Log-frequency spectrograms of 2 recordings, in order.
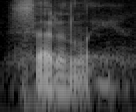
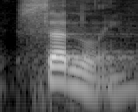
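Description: First: Breathy whisper of suddenly. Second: Said in the usual way. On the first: Shown as a demonstration. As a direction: hush it, almost unvoiced. Preacher whispers key word.

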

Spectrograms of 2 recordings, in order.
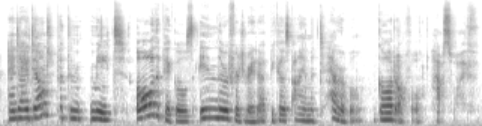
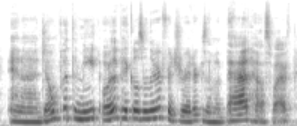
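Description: First: Put-on English accent. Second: Mississippi accent on a stage line. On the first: Actor redoing play line on request, English accent. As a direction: deliver it in stagey English accent. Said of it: "in an English accent?". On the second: Actor demonstrating her play line, Mississippi accent. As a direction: say it like a Mississippi housewife. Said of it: "now I can get into it". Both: Shown as a demonstration.

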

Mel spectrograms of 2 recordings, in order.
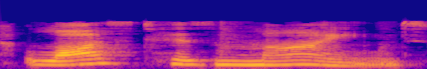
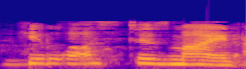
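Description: First: Lost his mind drawn out very slowly; each word of "lost his mind" spaced out and dragged; dramatic slow. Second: Said in the usual way. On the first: Real, not acted.

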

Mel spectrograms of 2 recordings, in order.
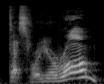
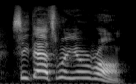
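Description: First: Said in the usual way. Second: Much higher, emphatic See, that's where you're wrong; emphatic correction. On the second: Shown as a demonstration.

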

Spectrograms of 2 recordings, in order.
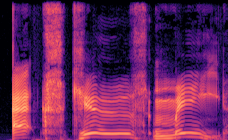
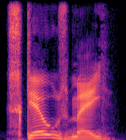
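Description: First: Drawn-out, higher and louder excuse me. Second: Said in the usual way. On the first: Acted. Dog trying to get the trolls' attention, slow loud excuse me. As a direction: finally demand their attention. Dog finally shouts to be heard.

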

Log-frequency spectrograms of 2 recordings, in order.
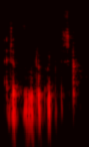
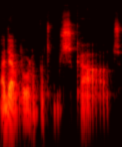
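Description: First: Soft unvoiced whisper of "I don't know what to put in scotch". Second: Lower, mock-character read of "I don't know what to put in scotch"; a hint of a gruff character saying "scotch"; lightly put-on lower voice. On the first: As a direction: breathe "scotch" out in a secretive whisper. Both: Voicing game dialogue twice.

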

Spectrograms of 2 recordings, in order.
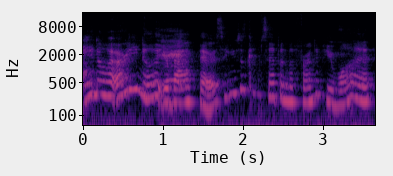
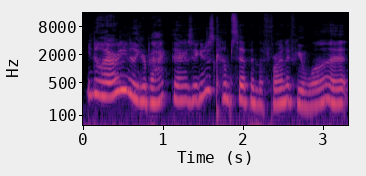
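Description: First: Soft seductive murmur; sultry narrator. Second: Seductive voice. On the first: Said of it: "I tried to do it, like, in a seductive voice too". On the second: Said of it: "in a seductive voice too". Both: Retold or imitated.

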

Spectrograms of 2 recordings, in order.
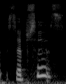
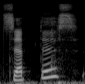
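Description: First: "sepsis" said properly, sep-sis; "sepsis" fixed, no t this time; corrected. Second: Sepsis said as "septis" with a t; "septis", a t slipped in before the final is; mispronounced. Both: Real, not acted.

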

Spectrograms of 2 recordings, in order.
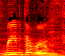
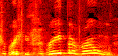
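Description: First: Said in the usual way. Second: "Read, read the room" slow, high and loud, each word leaned on; emphatic advice. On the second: Shown as a demonstration. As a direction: hammer home "read the room" like a warning to colleagues. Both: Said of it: "Read, read the room, estheticians".

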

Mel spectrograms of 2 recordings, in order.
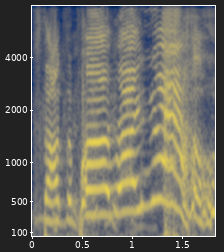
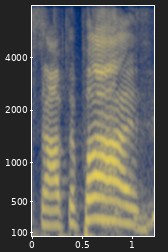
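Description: First: High, drawn-out demand; mock outraged order. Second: Slow, drawn-out command; mock halt order. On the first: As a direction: escalate into a hammed-up, high-pitched halt. Repeats the halt, escalating. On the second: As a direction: stretch out the order to stop. Calls a halt to the joke.

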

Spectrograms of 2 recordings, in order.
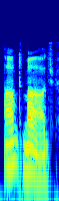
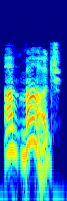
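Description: First: Said in the usual way. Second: Sudden high, loud outburst; blurted out. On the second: A narrator's reading. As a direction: blurt the name out in alarm. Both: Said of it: "he blurted out".

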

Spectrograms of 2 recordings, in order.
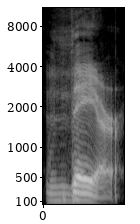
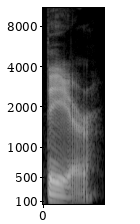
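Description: First: Properly pronounced th in "there"; careful standard th. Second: THERE said as "dare", hard d; casual "there" starting on a d sound; Irish d for th. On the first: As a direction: say "there" correctly, tongue between the teeth for th. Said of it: "You know how they say". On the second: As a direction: swap the th of "there" for a d. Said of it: "instead of "there". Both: Shown as a demonstration.

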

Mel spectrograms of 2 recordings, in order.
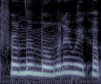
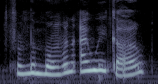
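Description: First: Said in the usual way. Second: Getting emotional. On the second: Real, not acted. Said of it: "oh my God, I'm gonna get emotional".

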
